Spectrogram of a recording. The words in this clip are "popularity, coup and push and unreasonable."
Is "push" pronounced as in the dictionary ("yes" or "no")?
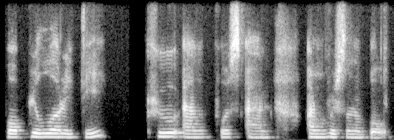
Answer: no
